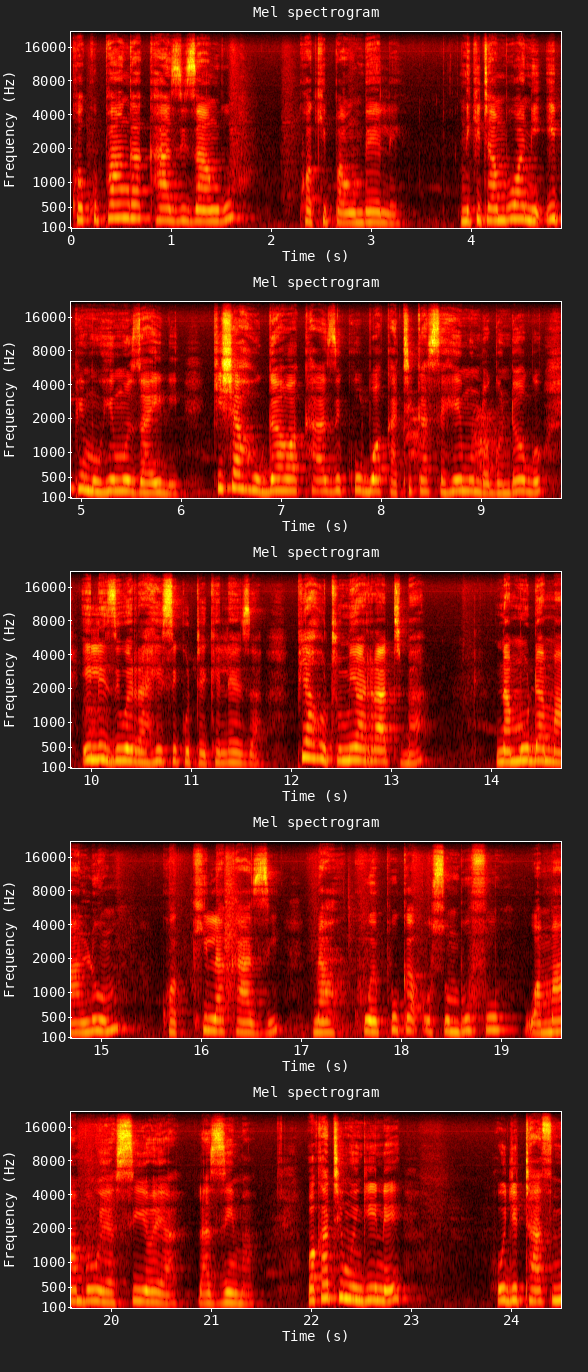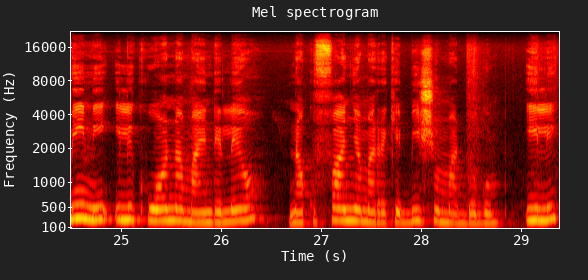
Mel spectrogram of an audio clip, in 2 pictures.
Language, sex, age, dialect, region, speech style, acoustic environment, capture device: Swahili, female, 18-24, Kenya - Nairobi Sheng-influenced, Kenya, focused, silence, desktop / Windows / Chrome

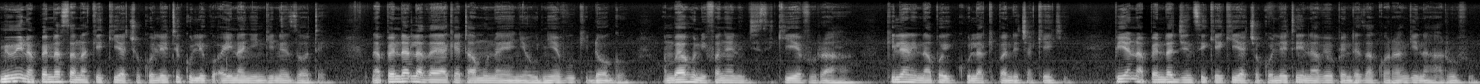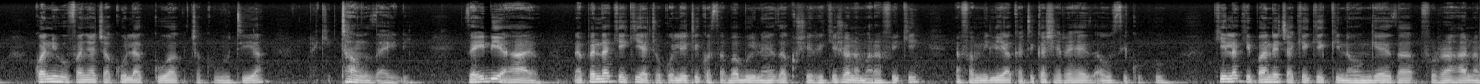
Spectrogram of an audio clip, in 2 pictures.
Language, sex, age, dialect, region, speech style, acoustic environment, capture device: Swahili, male, 25-34, Kenya - Mombasa, Kenya, focused, appliances; traffic, desktop / Windows / Firefox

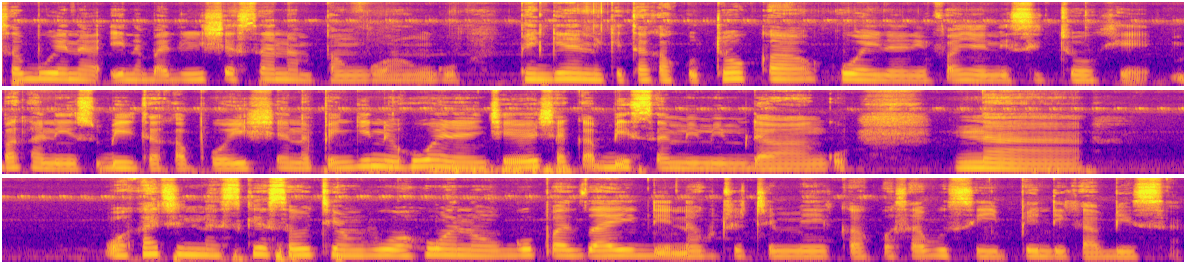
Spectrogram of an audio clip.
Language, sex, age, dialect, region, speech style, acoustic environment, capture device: Swahili, female, 18-24, Tanzania - Dar es Salaam, Tanzania, relaxed, people talking, mobile / Linux / Chrome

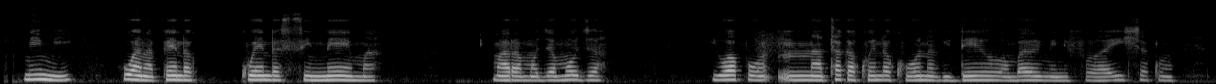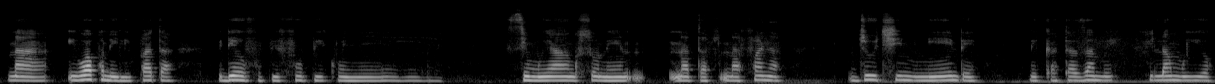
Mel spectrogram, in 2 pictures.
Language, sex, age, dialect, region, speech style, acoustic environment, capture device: Swahili, female, 18-24, Kenya - Nairobi Sheng-influenced, Kenya, happy; anxious; tired, people talking; music; nature; traffic, mobile / Linux / Chrome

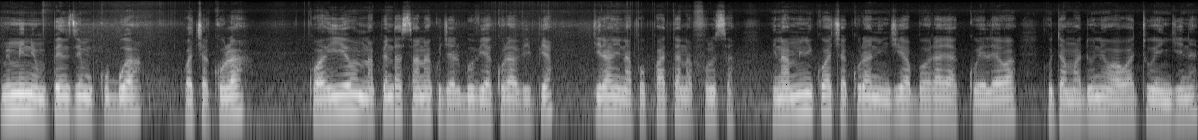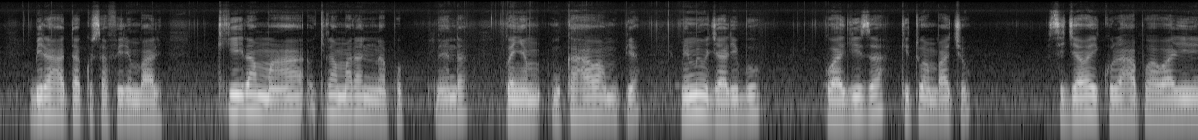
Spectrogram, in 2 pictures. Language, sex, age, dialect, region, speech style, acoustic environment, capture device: Swahili, male, 18-24, Kenya - Nairobi Sheng-influenced, Kenya, relaxed; focused, nature; silence, mobile / Linux / Chrome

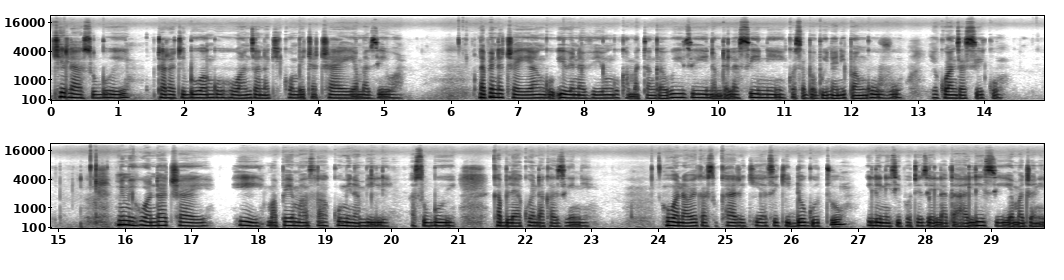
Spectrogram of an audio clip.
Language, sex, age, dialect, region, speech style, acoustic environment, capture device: Swahili, female, 25-34, Kenya - Nairobi Sheng-influenced, Kenya, relaxed, nature, mobile / Linux / Chrome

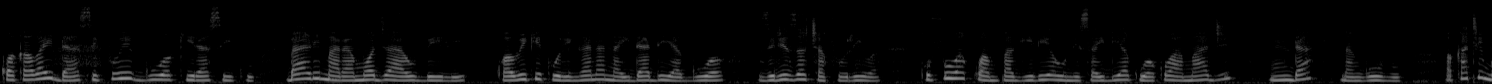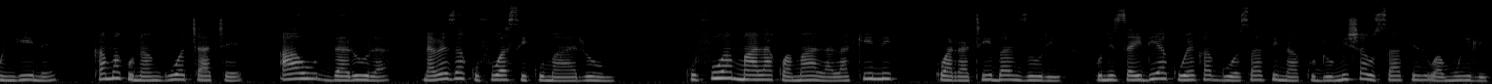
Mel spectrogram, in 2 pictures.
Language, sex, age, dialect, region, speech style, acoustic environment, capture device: Swahili, female, 25-34, Kenya - Nairobi Sheng-influenced, Kenya, happy, people talking, desktop / Windows / Chrome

